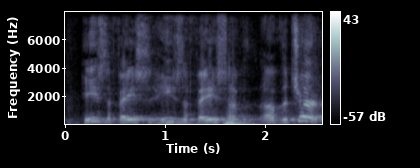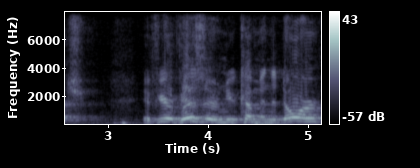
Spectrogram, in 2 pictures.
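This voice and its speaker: A man with an American accent speaks at a moderate pace in a high pitch with lively intonation. Background noise is noticeable, and room echo is audible. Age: 70s. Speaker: Bible class teacher. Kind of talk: Bible class discussion.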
